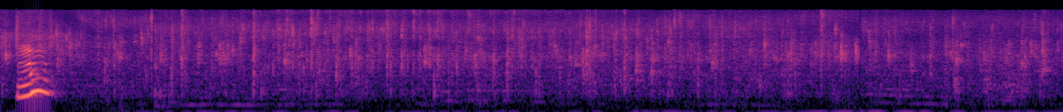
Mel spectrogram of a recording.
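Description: Breaded chicken nuggets deep-frying in hot oil in a pan: a faint, steady crackling sizzle.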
